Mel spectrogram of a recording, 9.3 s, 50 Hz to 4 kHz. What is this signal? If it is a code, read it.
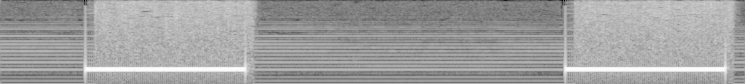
Ringback tone (North America), 440 + 480 Hz.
